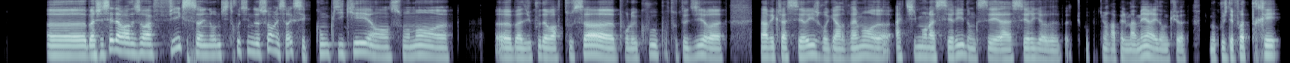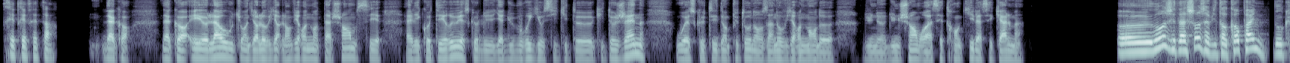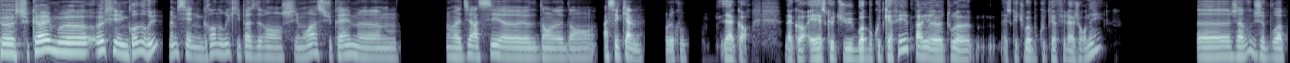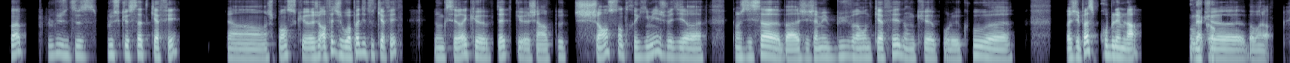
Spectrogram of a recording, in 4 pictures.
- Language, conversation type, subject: French, advice, Pourquoi suis-je constamment fatigué, même après une longue nuit de sommeil ?
- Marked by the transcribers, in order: tapping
